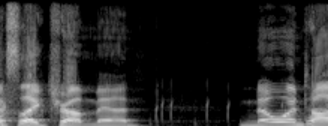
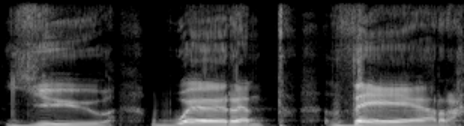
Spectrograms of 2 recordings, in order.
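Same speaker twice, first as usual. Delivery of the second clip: very slow, brooding sea captain; Davy Jones impression; 3 semitones lower, much slower than usual. Doing Davy Jones for chat, very slow brooding pirate. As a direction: stretch every word with menace. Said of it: "I had a Davy Jones impression".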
